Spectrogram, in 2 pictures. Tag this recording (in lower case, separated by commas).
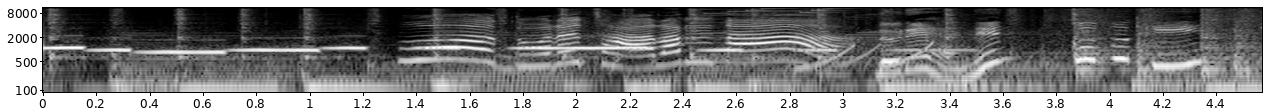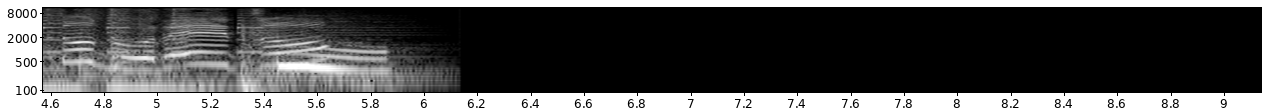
speech, music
